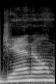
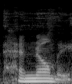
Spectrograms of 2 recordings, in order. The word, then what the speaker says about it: Janome: the way it's pronounced genome I looked it up online a lot of people say Janome supposedly in English it's pronounced Janome in Japan where the machine is made they pronounce it hanomi so I guess Janome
